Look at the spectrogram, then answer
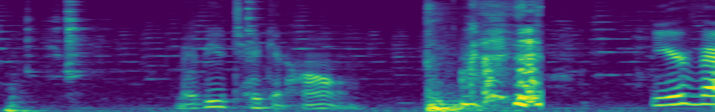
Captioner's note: both laugh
